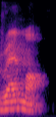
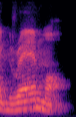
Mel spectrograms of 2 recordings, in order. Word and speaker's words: grandma: طيب عن جده اسمها grandma، خد بالك من الدي هنا في الامريكان اكسنت، ما بنطقهاش، ما اقولش جراند ما، grandma، لكن في البريتش بنقول جراند ما.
